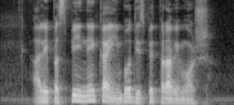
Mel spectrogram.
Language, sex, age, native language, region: Slovenian, male, 18-29, Slovenian, Savinja region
